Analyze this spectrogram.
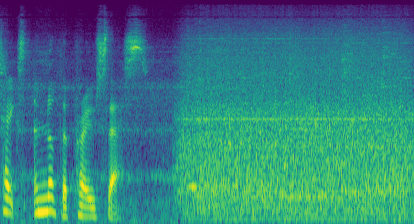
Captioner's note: background machinery sound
